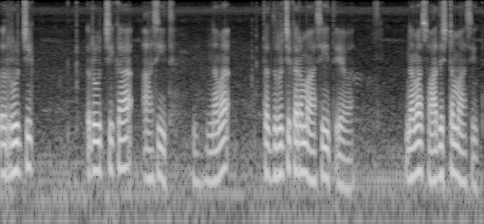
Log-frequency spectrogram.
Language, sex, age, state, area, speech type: Sanskrit, male, 18-30, Uttarakhand, urban, spontaneous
